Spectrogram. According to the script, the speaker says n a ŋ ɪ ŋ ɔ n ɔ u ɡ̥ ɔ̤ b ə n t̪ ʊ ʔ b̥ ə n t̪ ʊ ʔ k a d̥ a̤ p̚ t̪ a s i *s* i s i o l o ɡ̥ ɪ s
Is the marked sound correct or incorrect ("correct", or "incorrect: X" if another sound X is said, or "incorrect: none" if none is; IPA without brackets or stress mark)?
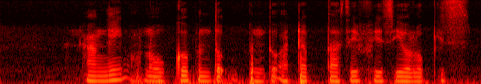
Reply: incorrect: f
